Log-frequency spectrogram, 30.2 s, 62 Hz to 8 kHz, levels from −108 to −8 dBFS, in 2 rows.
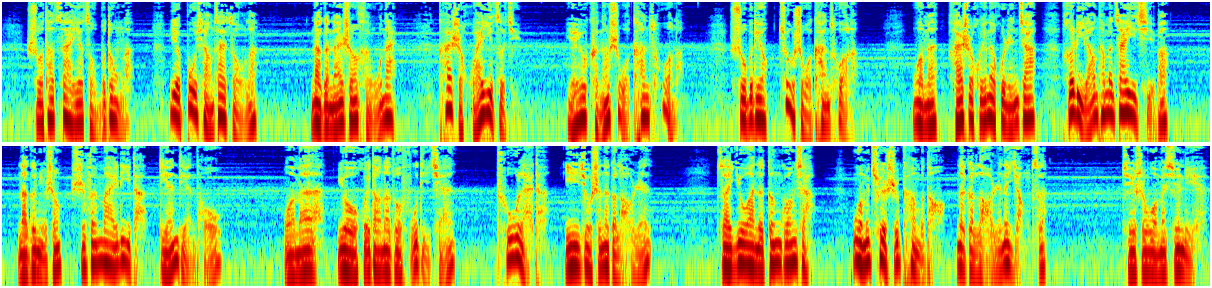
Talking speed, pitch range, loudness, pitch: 240 characters per minute, 105-135 Hz, -17 LUFS, 115 Hz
